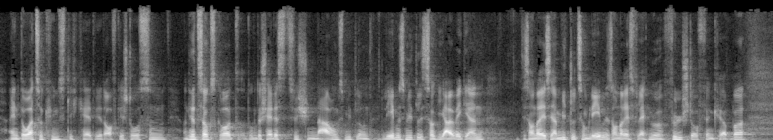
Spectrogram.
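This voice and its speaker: An unremarkable speaking voice from a man, fairly even in intonation, at a fairly quick pace. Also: medium pitch for a man. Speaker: podcast host. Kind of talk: podcast interview.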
